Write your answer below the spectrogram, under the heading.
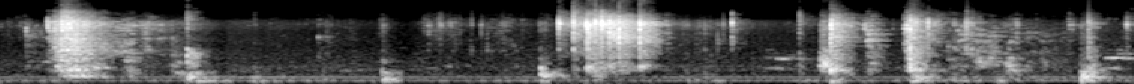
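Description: Utility knife cutting through packing tape and plastic wrapping on a parcel, the plastic crinkling and crackling in irregular bursts, the loudest about four seconds in.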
